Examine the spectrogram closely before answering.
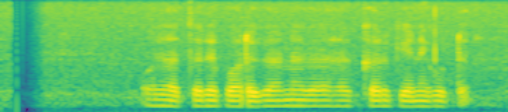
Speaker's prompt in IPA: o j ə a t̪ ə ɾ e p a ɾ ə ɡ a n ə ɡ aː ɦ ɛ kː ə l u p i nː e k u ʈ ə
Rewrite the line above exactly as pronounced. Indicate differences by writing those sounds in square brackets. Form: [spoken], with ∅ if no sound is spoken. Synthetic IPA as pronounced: o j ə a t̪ ə ɾ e p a ɾ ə ɡ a n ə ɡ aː ɦ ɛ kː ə [ɾ] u [k] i [n] e k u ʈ ə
